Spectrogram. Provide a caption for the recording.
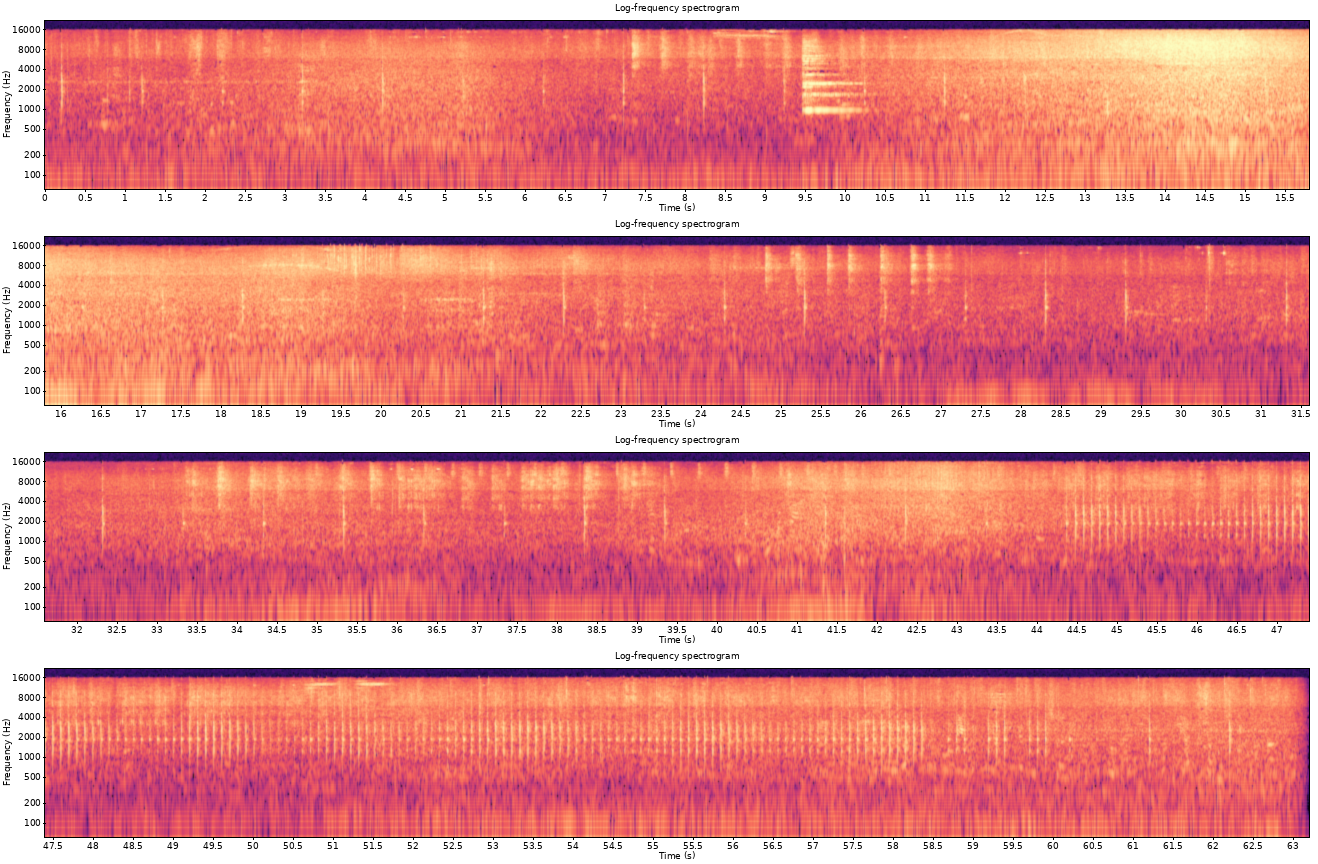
Recording of the audible traffic lights to help blind people in Amsterdam. M-Audio Microtrack with it's own mic.
amsterdam, blind, city, field-recording, traffic, traffic-lights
